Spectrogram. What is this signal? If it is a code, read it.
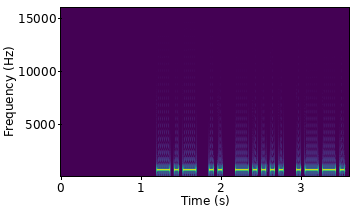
Morse code, heard as a keyed tone, about 22 wpm, 700 Hz. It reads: KI6P
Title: USA Call Signs - 6 Characters - 6x Character Spacing - 22wpm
